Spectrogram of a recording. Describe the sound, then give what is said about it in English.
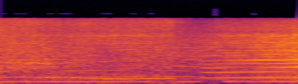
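A car races up in a film car chase, its engine giving a steady, loud roar that swells toward the end. “Shoots at Dom's car. Letty races up to join them.”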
